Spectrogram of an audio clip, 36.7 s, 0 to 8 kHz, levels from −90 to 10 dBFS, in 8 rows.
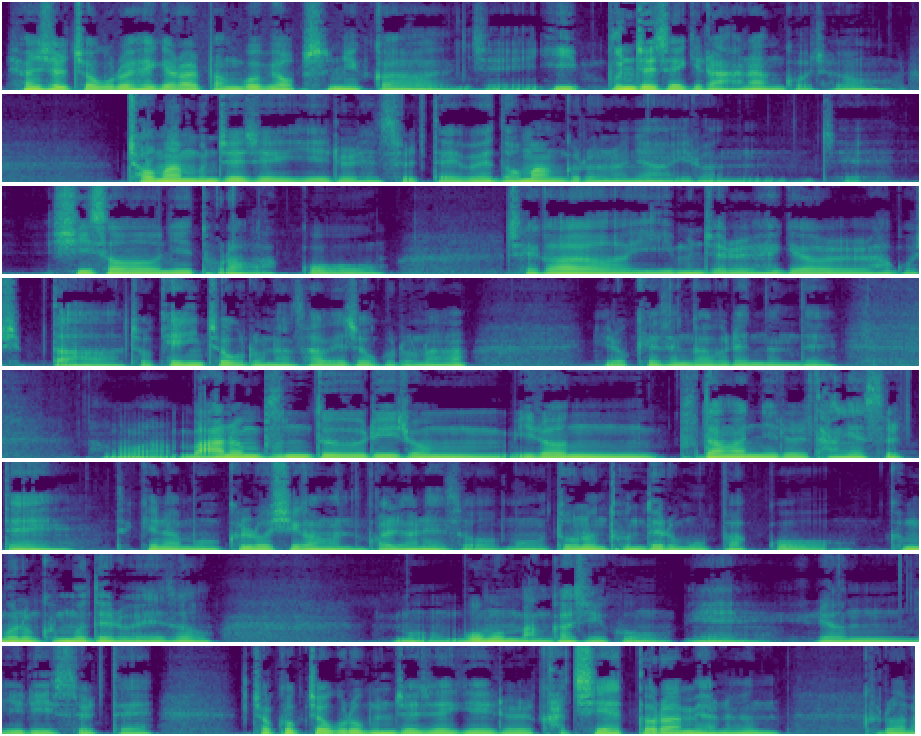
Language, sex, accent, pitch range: Korean, male, native, 85-100 Hz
